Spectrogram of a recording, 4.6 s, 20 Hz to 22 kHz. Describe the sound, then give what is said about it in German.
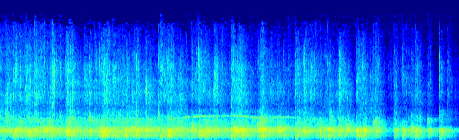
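Steady audience applause, a dense wash of many hands clapping at an even loudness throughout, with a faint high whistle briefly rising above it midway. “Und die, die jetzt nicht geklatscht haben, die haben mich angeschaut und gedacht, Mann, sieht aus wie 28.”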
